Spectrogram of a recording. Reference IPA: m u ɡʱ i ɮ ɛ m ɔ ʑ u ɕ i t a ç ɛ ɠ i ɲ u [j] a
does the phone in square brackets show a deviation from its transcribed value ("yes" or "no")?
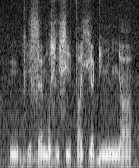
yes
